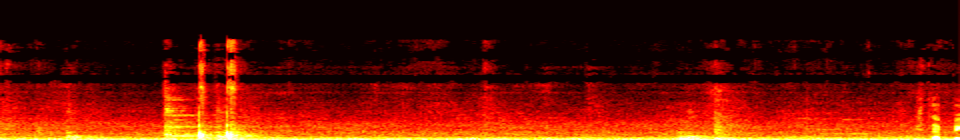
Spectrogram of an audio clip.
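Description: Restaurant room noise with a steady low hum, broken by two quick clinks about a second in and a softer knock later on.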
